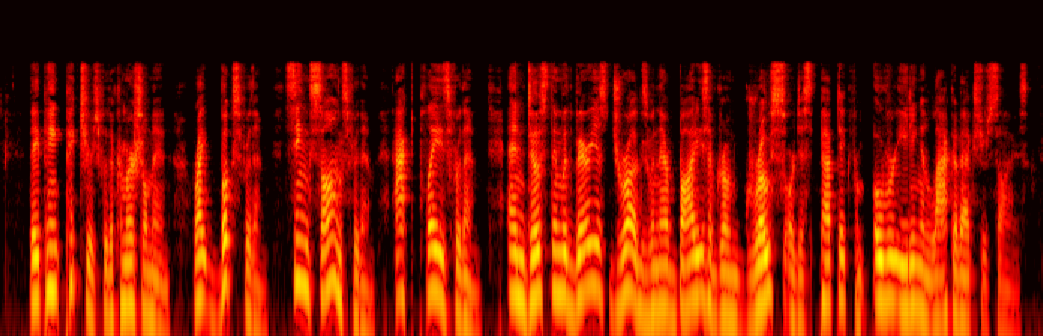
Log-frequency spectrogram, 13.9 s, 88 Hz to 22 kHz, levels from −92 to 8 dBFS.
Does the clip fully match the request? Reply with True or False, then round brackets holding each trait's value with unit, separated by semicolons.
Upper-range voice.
False (140 Hz)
